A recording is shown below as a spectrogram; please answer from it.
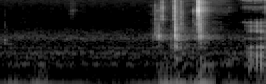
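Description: Near quiet for about a second, then a short run of sharp clicks from computer input at the desk, the loudest about a second and a half in.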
